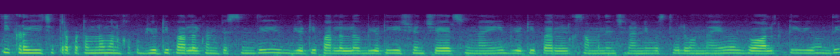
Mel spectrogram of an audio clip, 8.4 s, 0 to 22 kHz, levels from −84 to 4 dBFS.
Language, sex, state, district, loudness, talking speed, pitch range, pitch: Telugu, female, Andhra Pradesh, Visakhapatnam, -18 LUFS, 180 wpm, 195-215 Hz, 205 Hz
